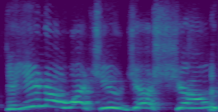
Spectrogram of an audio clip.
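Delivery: put-on high, outraged old lady voice; shrill mock of a shocked caller; caller's voice. Caller scolding the TV reporter, high outraged old woman. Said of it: "And the woman goes".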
